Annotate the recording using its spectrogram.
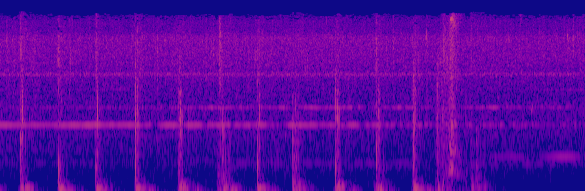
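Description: Heavy footsteps thud at an even pace.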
